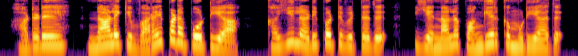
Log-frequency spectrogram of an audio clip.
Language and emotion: Tamil, sad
